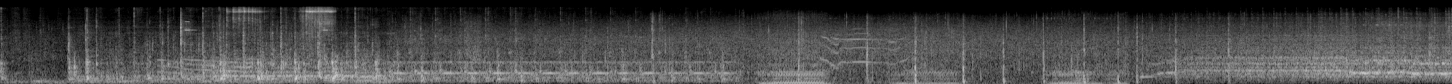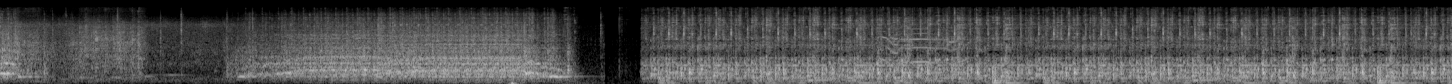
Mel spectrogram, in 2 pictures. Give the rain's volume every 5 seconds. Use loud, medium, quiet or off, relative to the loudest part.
medium, loud, loud, medium, off, off.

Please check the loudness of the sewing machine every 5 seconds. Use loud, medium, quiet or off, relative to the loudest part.
loud, medium, loud, loud, loud, loud.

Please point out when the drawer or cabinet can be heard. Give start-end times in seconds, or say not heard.
8.1-9.2, 23.2-24.2.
